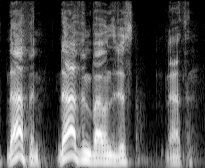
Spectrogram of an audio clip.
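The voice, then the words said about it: Imitates another person's voice. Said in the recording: “He does a good impression.”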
